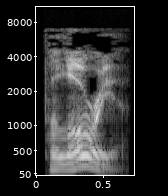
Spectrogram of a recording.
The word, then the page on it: peloria: British English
